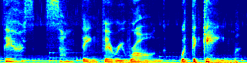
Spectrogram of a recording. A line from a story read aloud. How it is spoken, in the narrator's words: she said in a hushed tone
